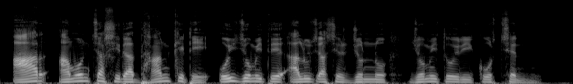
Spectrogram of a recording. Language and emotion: Bengali, neutral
